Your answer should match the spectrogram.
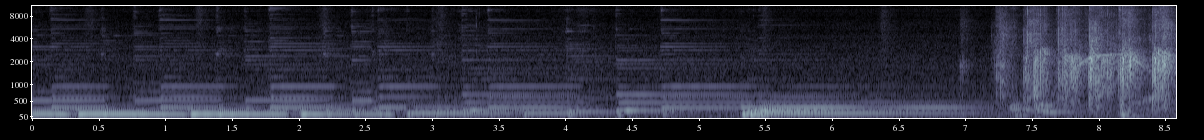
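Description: Acoustic guitar played without singing as the song closes: picked notes, then a final chord about five seconds in that rings out and fades. Near the end, applause starts.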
